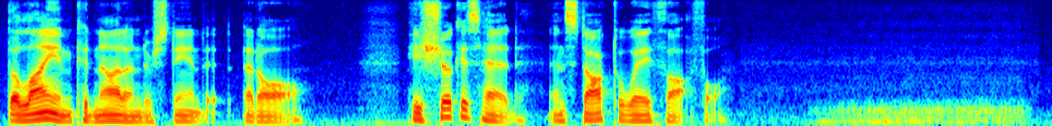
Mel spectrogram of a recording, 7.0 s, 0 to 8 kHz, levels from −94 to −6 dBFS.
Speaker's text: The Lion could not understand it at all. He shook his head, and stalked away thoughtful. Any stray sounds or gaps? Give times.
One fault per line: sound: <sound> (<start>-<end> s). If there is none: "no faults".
sound: breath (5.3-6.9 s)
